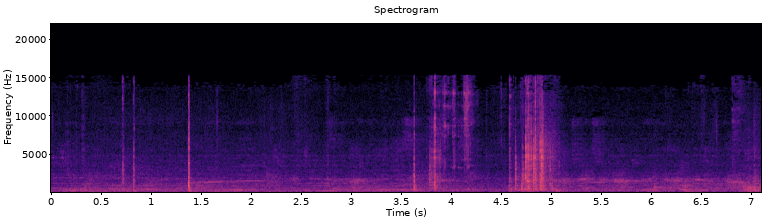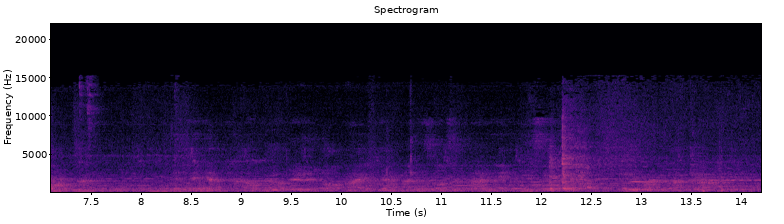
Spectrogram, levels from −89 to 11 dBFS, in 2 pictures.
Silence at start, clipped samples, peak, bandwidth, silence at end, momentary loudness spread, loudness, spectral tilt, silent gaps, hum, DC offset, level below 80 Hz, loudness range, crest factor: 0 s; under 0.1%; 0 dBFS; 15.5 kHz; 0 s; 12 LU; -35 LUFS; -2 dB/octave; none; none; under 0.1%; -76 dBFS; 12 LU; 36 dB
